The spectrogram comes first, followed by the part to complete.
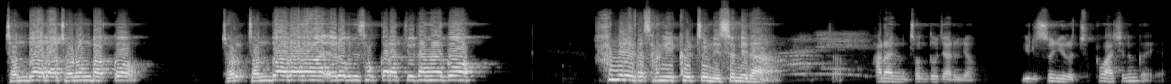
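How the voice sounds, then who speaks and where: A man's voice: sits high, fairly even intonation, moderate pace, sharp tone. A man preaching a sermon as a pastor, telling his story with passion, his voice rising and falling sharply.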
